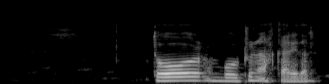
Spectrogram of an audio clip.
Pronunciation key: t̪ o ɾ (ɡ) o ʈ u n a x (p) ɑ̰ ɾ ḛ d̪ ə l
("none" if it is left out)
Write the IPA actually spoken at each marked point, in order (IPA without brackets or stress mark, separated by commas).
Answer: b, k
